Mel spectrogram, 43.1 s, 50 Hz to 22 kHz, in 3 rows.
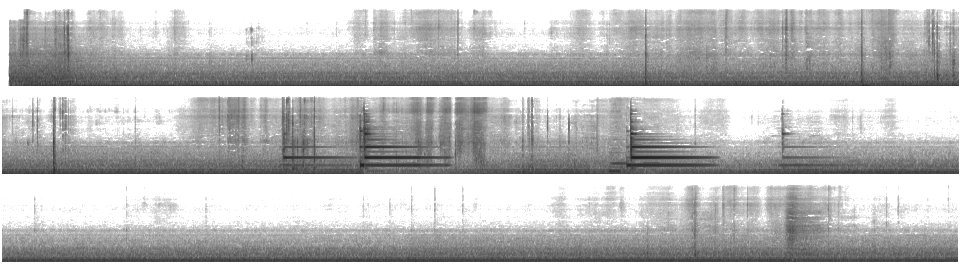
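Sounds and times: car engine idling: 0:00.5 - 0:43.0
pitched tone: 0:18.6 - 0:21.3, 0:23.4 - 0:25.1, 0:26.0 - 0:27.0.

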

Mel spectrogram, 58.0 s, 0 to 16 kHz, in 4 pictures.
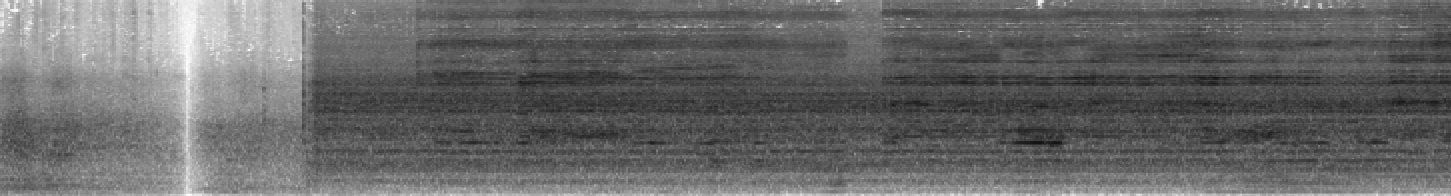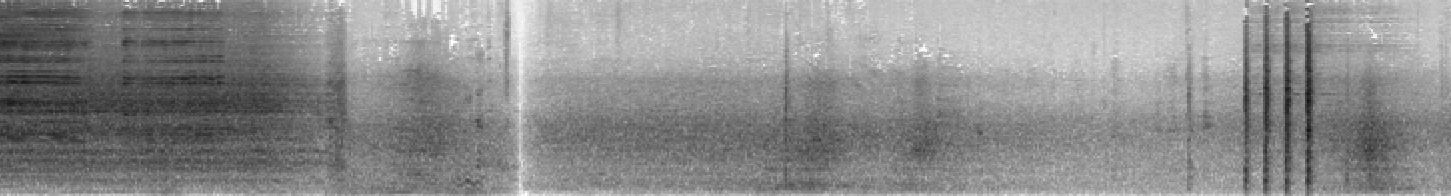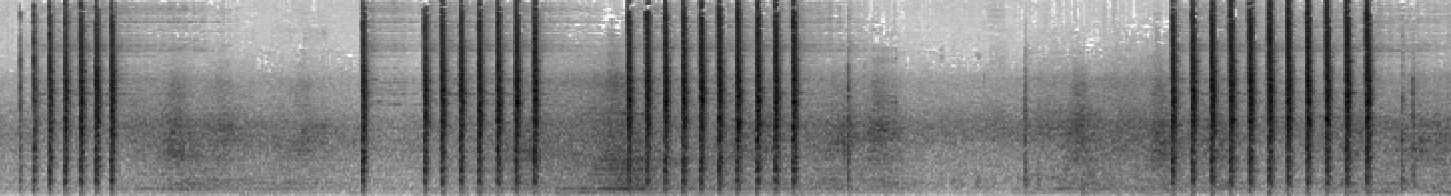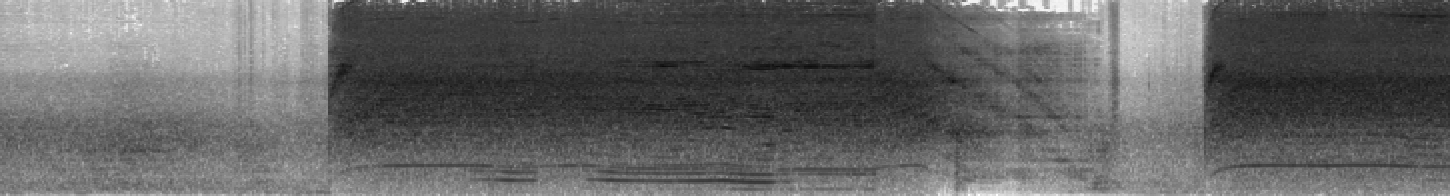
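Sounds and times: angle grinder running: 0:46.8 - 0:54.4, 0:55.6 - 0:58.0.

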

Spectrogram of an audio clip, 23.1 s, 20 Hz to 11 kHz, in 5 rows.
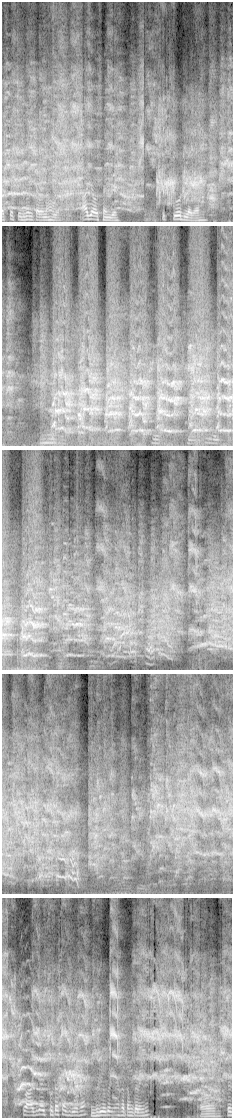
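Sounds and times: bird calls: 0:00.0 - 0:23.0
rooster crowing: 0:05.5 - 0:12.5.

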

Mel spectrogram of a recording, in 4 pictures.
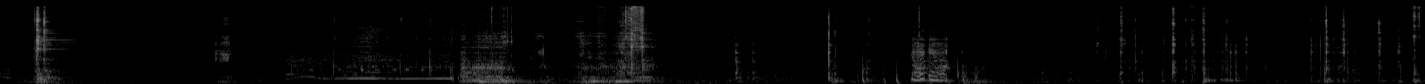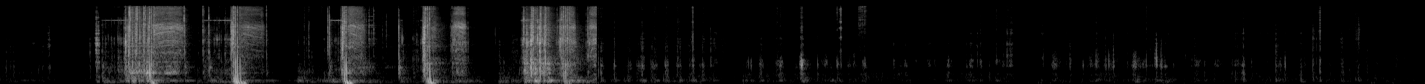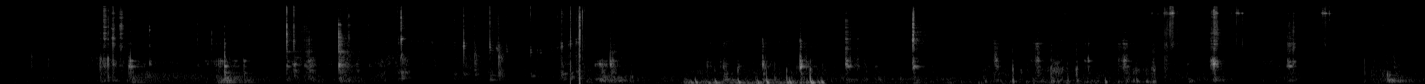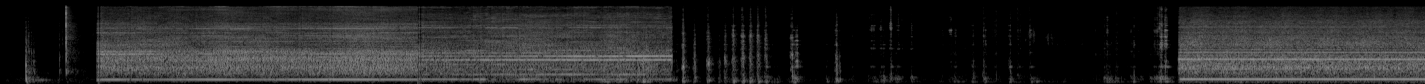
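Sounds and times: metal parts and tools clinking: 0:13.1 - 0:18.8.

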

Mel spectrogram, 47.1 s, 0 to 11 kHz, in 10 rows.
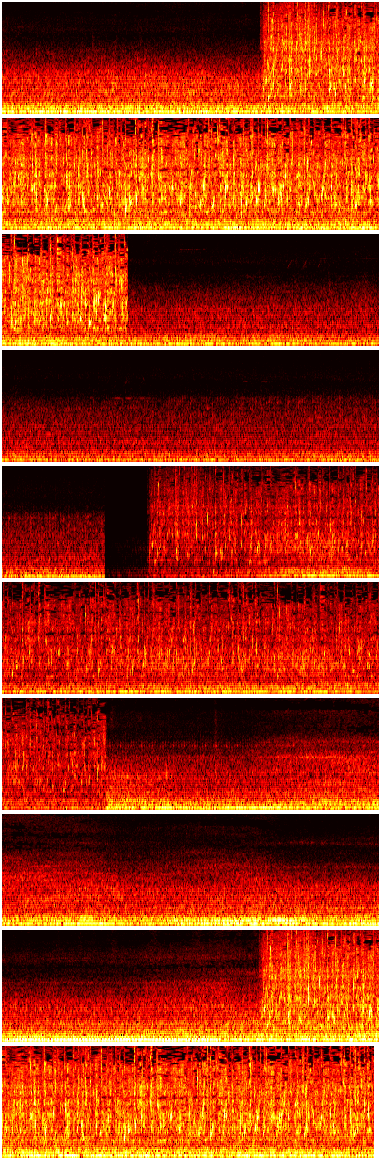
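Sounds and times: distant traffic hum: 0:00.0 - 0:47.0
fountain spray splashing: 0:03.2 - 0:11.0, 0:20.7 - 0:29.6, 0:40.9 - 0:47.0.

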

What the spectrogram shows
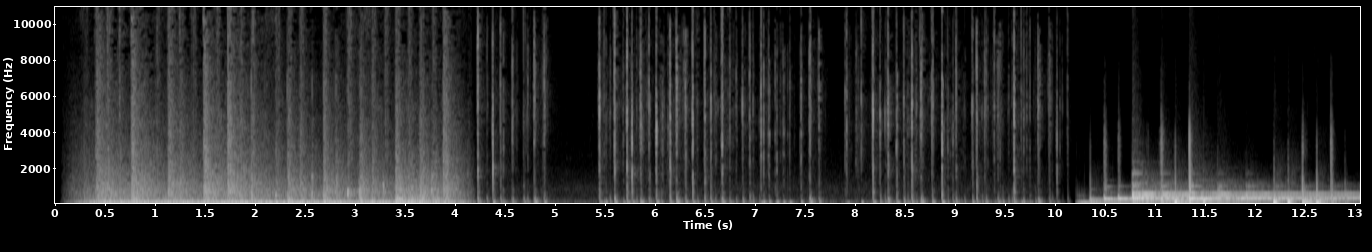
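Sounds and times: rapid keyboard typing: 0:04.2 - 0:10.2.

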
